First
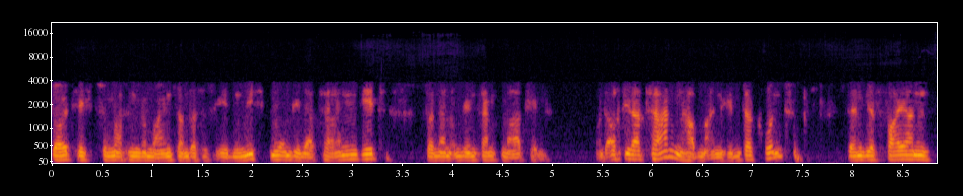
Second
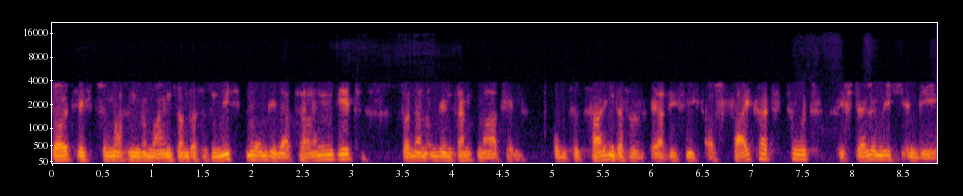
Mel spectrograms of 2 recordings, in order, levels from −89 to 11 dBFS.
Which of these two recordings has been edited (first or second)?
second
